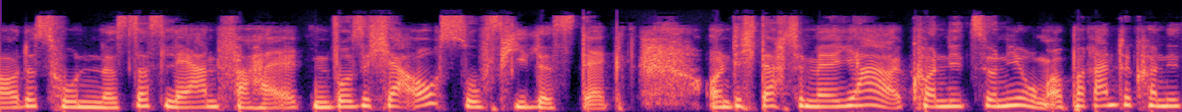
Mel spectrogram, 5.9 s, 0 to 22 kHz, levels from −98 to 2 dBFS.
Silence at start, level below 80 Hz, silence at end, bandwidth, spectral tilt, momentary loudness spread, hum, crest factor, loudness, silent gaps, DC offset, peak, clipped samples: 0 s; -48 dBFS; 0 s; 13 kHz; -4 dB/octave; 3 LU; none; 12 dB; -15 LUFS; none; 0.2%; -2 dBFS; under 0.1%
